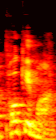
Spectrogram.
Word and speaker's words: Pokémon: my homework okay pokemon pokemons are the actual the people say pokey and they get a kind of e pokemon yeah that's actually how it's the actual pronunciation pokemon pokemon yeah come on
